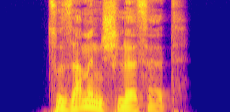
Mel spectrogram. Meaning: second-person plural dependent subjunctive II of zusammenschließen
- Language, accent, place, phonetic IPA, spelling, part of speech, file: German, Germany, Berlin, [t͡suˈzamənˌʃlœsət], zusammenschlösset, verb, De-zusammenschlösset.ogg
